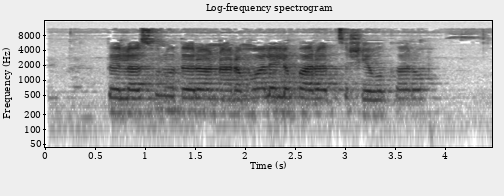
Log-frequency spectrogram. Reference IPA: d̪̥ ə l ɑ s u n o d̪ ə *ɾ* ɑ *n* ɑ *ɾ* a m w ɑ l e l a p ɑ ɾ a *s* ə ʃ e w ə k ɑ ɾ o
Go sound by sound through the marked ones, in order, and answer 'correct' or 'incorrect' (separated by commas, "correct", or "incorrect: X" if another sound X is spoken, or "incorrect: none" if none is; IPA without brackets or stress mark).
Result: correct, correct, correct, incorrect: t͡s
